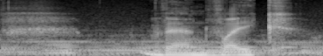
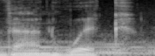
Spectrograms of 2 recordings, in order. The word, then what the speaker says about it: van Wyk: So in the last episode, I've called Van Wyk Mr. Jason van Wyk, as in the Keanu Reeves character. It's pronounced differently. I stand corrected. It's Jason van Wyk, like bike.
